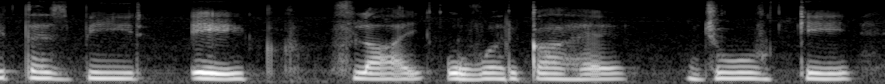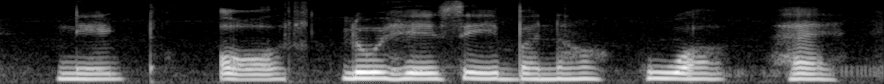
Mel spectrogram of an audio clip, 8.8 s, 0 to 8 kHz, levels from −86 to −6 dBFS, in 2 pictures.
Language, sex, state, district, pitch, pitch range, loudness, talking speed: Hindi, female, Bihar, Kishanganj, 200 Hz, 195-210 Hz, -19 LUFS, 100 wpm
